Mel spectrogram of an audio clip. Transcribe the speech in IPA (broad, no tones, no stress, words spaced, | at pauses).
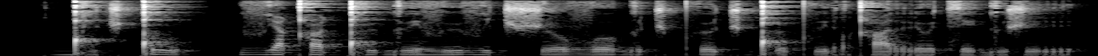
ɡ͡ǃit͡ʃǃu | viqʰuǃʰʉ ɡʉe̯vʉvit͡ʃ ʃɵo̯voɡɵt͡ʃ pʰɵt͡ʃǃʼɵ pʰɨrqʰarɵ t͡seɡʉʃɨr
